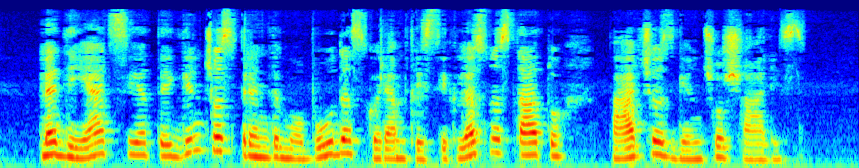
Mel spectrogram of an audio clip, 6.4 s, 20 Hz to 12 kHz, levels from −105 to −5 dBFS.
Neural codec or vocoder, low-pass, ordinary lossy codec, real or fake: none; 9.9 kHz; AAC, 32 kbps; real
